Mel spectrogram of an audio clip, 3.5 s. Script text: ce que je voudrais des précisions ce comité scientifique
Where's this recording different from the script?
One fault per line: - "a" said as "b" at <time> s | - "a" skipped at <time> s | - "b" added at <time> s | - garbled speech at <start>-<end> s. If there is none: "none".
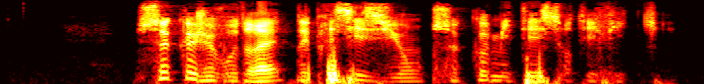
none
